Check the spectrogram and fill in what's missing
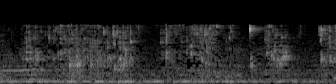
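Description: Water is poured into a pan of fish curry with tamarind pulp, giving a steady, fairly soft splashing stream with a small splash near the end.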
